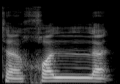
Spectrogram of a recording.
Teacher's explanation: So stop on the lam mushaddada to make sure you pronounce the double letter.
